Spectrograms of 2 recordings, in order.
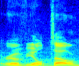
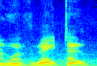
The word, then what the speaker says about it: Revuelto: I just prefer to say Revuelto, but it's actually Revuelto. That's the correct pronunciation.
